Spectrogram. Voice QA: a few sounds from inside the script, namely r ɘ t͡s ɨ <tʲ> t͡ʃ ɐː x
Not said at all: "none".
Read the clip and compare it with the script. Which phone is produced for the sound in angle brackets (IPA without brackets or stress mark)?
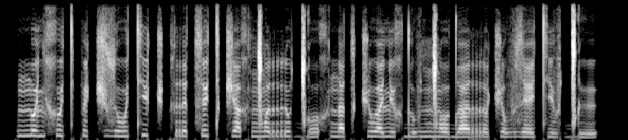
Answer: tʲ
